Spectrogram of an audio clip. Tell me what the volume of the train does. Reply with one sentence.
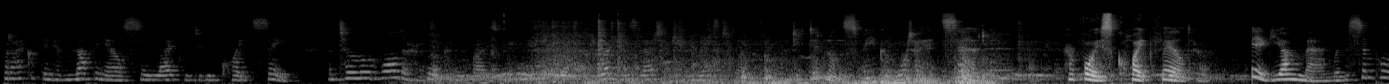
The volume of the train goes up.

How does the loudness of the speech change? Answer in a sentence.
The loudness of the speech goes up.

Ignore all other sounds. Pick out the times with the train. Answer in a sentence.
The train can be heard from 3.9 to 10.2 s.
